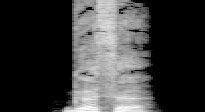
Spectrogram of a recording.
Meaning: first/third-person singular subjunctive II of gießen
- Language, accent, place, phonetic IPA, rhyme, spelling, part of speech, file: German, Germany, Berlin, [ˈɡœsə], -œsə, gösse, verb, De-gösse.ogg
